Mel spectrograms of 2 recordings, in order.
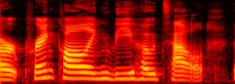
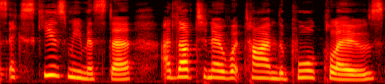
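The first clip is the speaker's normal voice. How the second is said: put-on British accent; 3 semitones higher than usual. One of the girls phones the hotel and speaks in a British accent. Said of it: "in a British accent says".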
